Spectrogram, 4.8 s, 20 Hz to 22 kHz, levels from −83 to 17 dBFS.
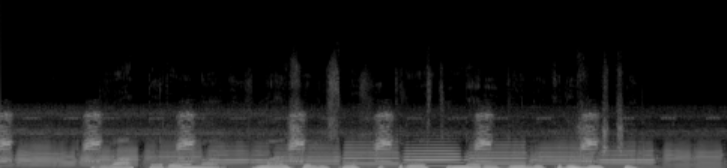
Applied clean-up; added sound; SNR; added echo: none; Trumpet + Frog; 3 dB; none.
